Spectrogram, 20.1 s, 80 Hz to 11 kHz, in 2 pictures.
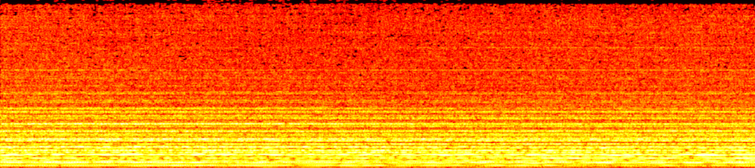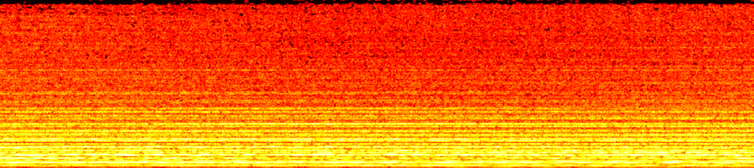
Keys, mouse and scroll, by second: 12.2 shift+`.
